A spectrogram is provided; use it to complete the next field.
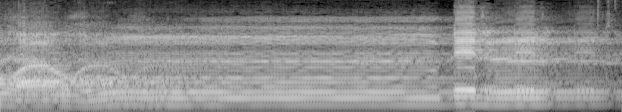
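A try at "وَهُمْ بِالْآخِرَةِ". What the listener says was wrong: ini ditahan, ikhfa syafawi, jelas ya suaranya, bukan wahum tapi samar ke ba,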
